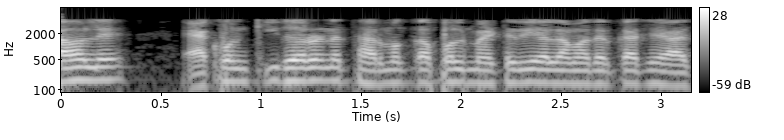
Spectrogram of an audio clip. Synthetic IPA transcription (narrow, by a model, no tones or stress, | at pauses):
aɦole | ɛ̰kʰonkid̪ʱɔɾoneɾd̪ʱaɾmokːapolmɛʈiɾialamad̪eɾkat͡ɕʰea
